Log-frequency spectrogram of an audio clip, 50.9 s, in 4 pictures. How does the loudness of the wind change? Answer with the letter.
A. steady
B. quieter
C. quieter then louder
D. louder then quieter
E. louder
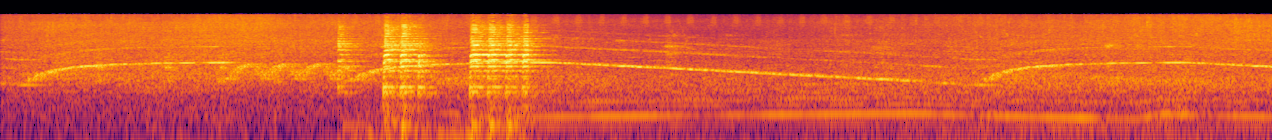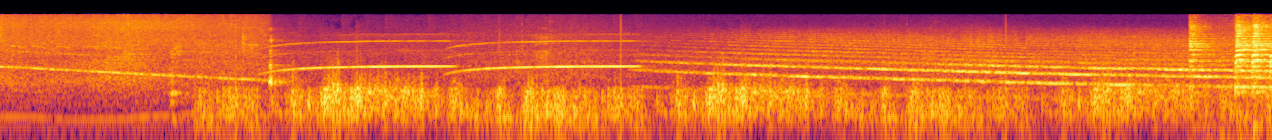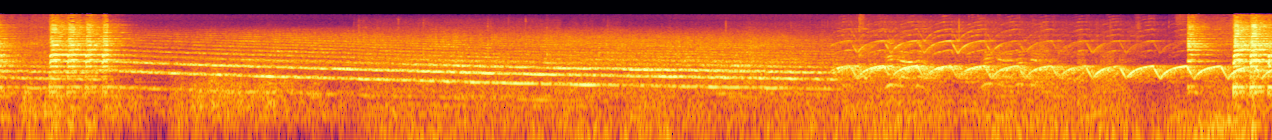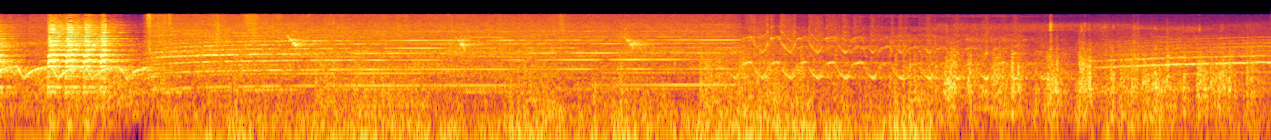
C.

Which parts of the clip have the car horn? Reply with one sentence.
The car horn can be heard from 3.4 to 5.3 s, from 24.6 to 26.6 s and from 37.3 to 39.2 s.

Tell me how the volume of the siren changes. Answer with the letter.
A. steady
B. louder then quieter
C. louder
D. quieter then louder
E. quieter
B.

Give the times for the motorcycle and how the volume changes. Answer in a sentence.
You can't hear the motorcycle here.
